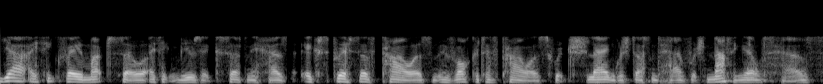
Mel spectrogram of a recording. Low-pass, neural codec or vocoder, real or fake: 3.6 kHz; none; real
